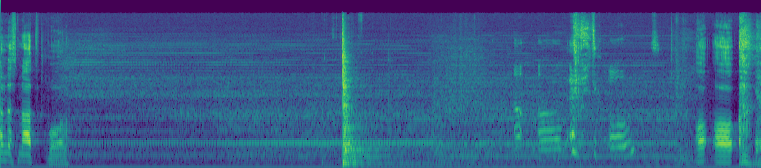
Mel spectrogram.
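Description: A hydraulic press hums steadily as it presses down.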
